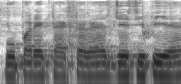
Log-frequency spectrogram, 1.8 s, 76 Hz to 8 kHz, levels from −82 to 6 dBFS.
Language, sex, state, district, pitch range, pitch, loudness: Hindi, male, Uttar Pradesh, Shamli, 115-120 Hz, 120 Hz, -14 LUFS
